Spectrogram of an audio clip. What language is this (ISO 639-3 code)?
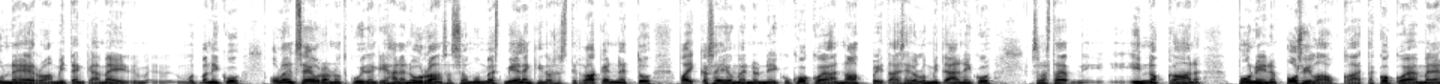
fin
